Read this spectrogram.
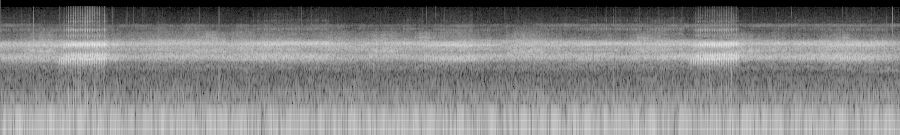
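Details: In Florida, a southern gray treefrog gives its mating call, a short, high, simple rapid trill, over a steady background hum of calling frogs.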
